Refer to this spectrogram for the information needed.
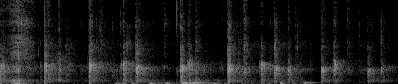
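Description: audience clapping

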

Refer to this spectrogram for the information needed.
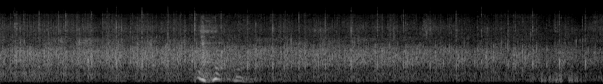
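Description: audience applause

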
